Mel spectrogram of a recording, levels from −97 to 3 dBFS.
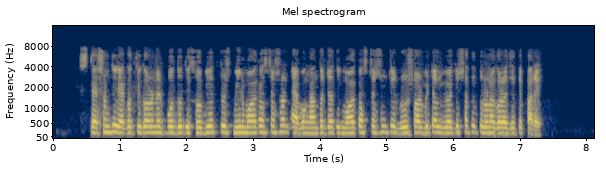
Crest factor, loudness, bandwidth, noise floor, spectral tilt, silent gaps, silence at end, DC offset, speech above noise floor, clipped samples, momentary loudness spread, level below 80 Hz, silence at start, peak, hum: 14 dB; -15 LUFS; 7.6 kHz; -88 dBFS; -6.5 dB/octave; none; 0.8 s; under 0.1%; 73 dB; under 0.1%; 5 LU; -56 dBFS; 0.4 s; -2 dBFS; none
